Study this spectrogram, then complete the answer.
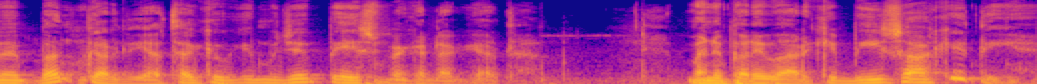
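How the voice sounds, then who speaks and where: A man's medium-pitched voice with lively intonation and vocal fry. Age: 60s. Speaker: storyteller and social worker. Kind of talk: narrated story with appeal to viewers.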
